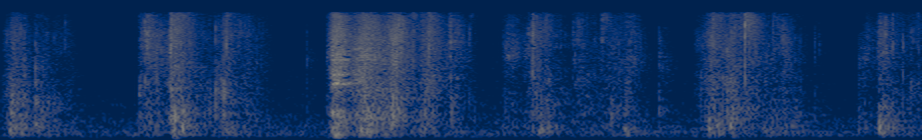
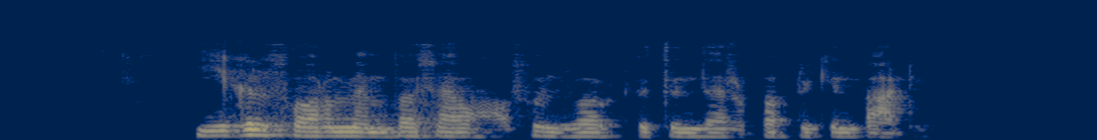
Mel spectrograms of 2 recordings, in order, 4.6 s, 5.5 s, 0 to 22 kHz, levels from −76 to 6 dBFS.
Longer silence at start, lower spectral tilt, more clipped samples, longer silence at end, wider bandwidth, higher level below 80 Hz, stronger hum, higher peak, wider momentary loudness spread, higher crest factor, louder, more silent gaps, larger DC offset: second, 0 s vs 1 s; second, -0.5 dB/octave vs -8.5 dB/octave; neither; second, 0 s vs 0.95 s; first, 16 kHz vs 6.8 kHz; second, -80 dBFS vs -72 dBFS; neither; about the same, -10 dBFS vs -12 dBFS; first, 19 LU vs 10 LU; first, 28 dB vs 18 dB; second, -35 LUFS vs -30 LUFS; neither; neither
